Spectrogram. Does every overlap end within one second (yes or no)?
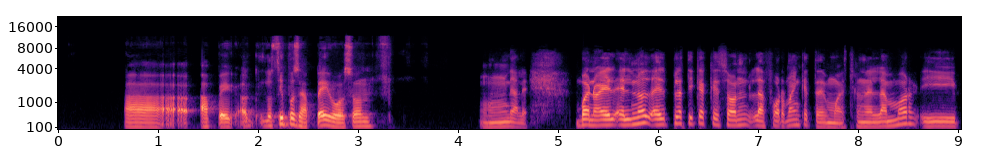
yes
